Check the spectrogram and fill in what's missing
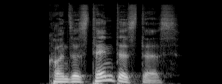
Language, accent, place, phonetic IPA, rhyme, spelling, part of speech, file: German, Germany, Berlin, [kɔnzɪsˈtɛntəstəs], -ɛntəstəs, konsistentestes, adjective, De-konsistentestes.ogg
- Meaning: strong/mixed nominative/accusative neuter singular superlative degree of konsistent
